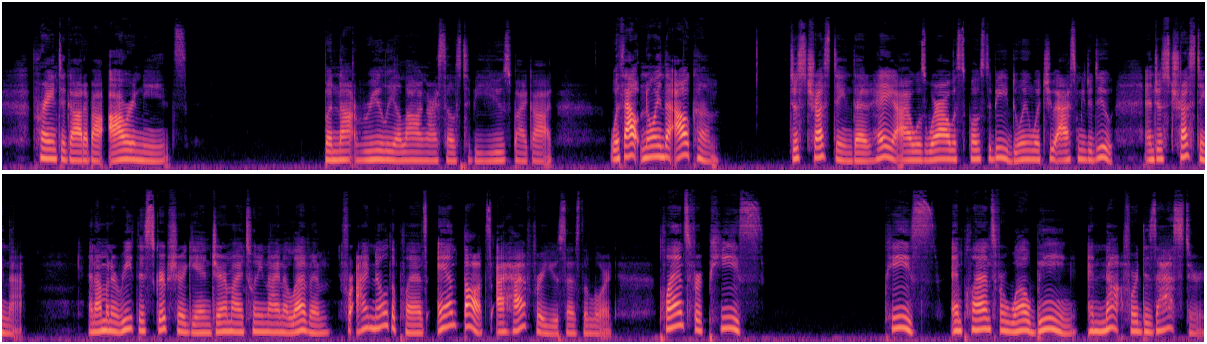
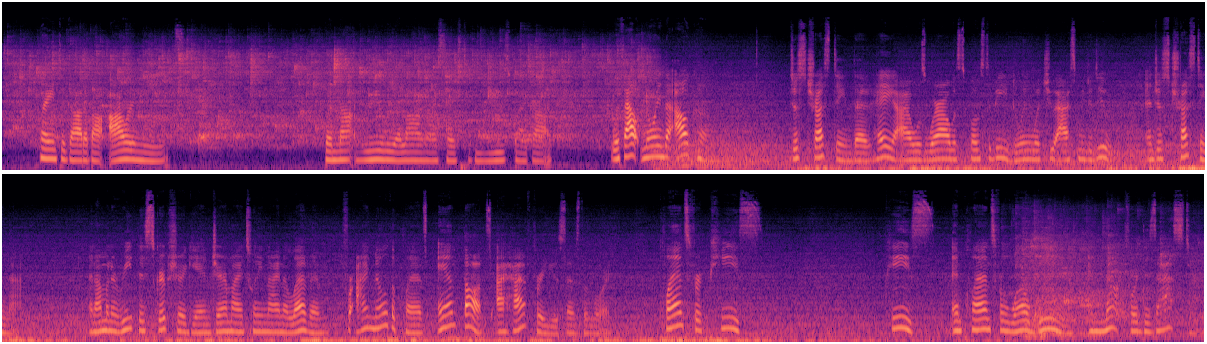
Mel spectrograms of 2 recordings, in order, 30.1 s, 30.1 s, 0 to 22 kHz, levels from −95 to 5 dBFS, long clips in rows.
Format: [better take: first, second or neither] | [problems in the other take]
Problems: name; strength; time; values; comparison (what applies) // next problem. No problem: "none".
first | rain or running water; loud; throughout; 9 dB below the speech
